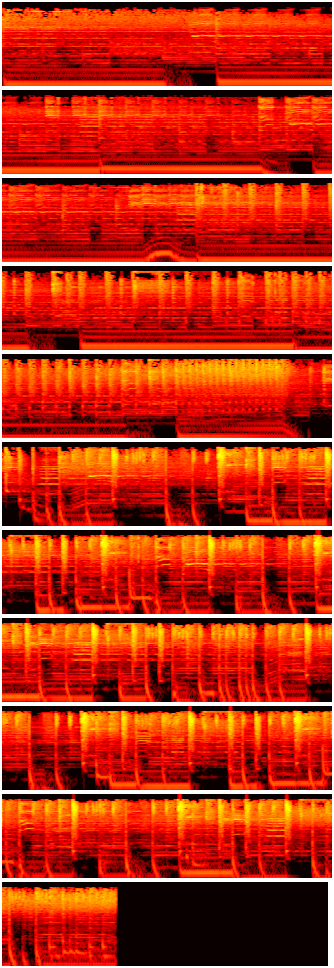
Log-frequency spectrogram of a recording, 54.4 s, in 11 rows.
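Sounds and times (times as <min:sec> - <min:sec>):
island beach house music: 0:00.0 - 0:51.2.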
